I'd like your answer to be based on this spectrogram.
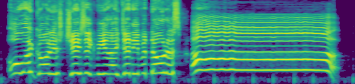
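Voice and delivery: high, fast panicked shout into a scream; startled screaming. Real, not acted. Player realizes something is chasing her, startled screaming. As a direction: shriek as you suddenly see you're being chased.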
